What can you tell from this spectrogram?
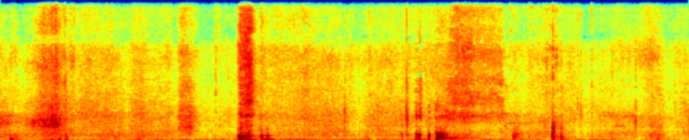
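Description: Faint rustling and handling noises of a dress being turned over and examined, with a few soft knocks and clicks.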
